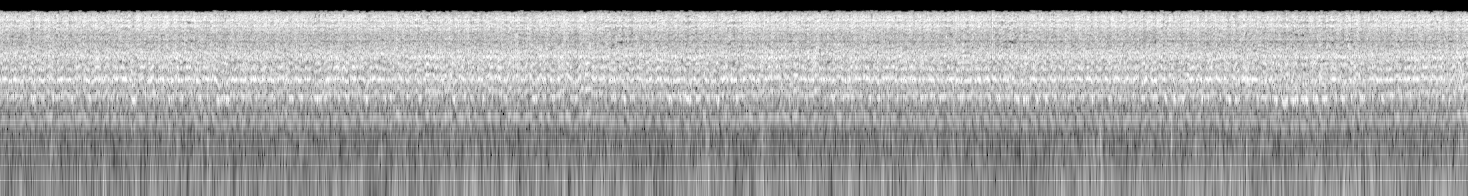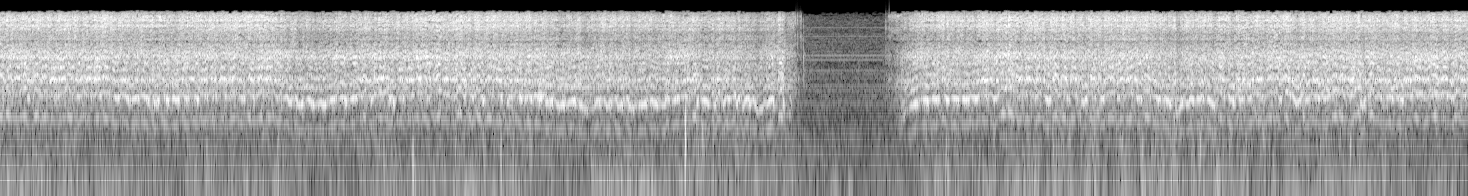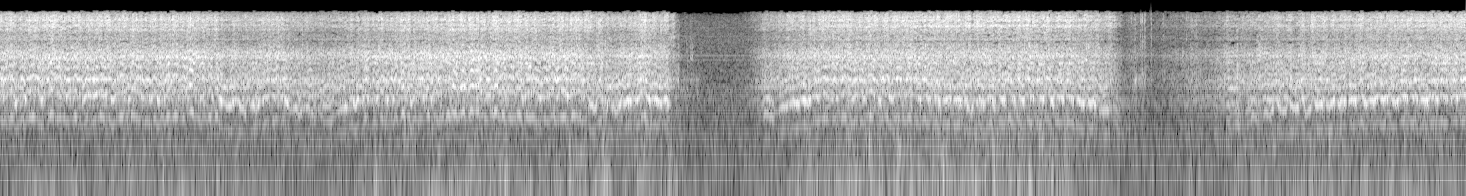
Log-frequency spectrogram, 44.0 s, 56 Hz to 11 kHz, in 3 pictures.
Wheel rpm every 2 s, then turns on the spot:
110, 120, 120, 110, 110, 120, 110, 110, 110, 100, 90, 40, 110, 110, 110, 110, 90, 110, 60, 110, 60, 90.
none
